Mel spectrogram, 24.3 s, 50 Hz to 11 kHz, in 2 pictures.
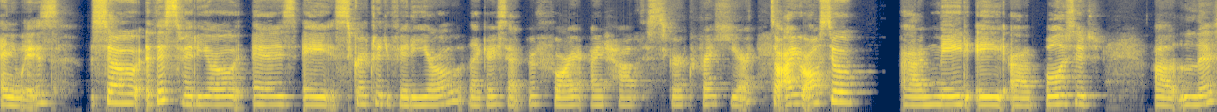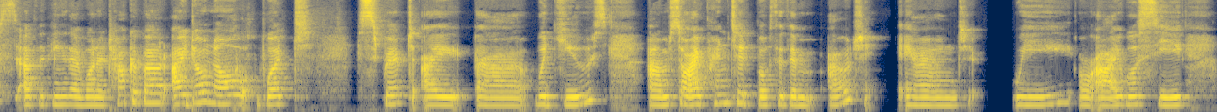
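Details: Adult woman with mild residual Broca aphasia after a stroke at age 12: repeats words and phrases, word-finding trouble, pauses, incorrect grammar, occasional slurring, slow speech; Broca aphasia (mild residual).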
